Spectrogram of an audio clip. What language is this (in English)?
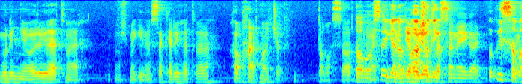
Hungarian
